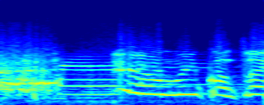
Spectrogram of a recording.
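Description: A cartoon character's wordless yells and cries in a row, one held at a steady pitch, the others wavering up and down.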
